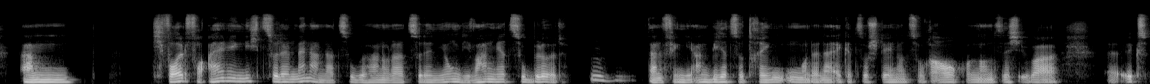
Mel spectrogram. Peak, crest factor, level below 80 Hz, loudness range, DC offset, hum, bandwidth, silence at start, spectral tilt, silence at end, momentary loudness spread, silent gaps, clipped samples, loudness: -2 dBFS; 20 dB; -58 dBFS; 2 LU; under 0.1%; none; 11.5 kHz; 0.2 s; -5.5 dB/octave; 0.05 s; 10 LU; 0.85-1.09 s, 1.21-1.51 s, 5.71-5.89 s, 6.36-6.42 s; under 0.1%; -22 LUFS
